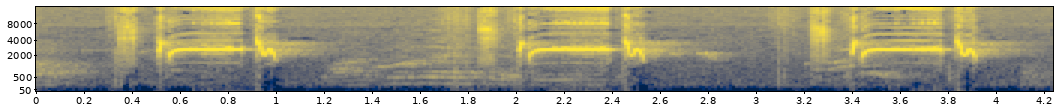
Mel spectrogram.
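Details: Male bar-winged prinia giving the visiting-male song, recorded with pauses for training songbirds: three loud, clear, level whistled notes with sharp clicking starts, about one each 1.5 seconds, with faint low murmuring between.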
